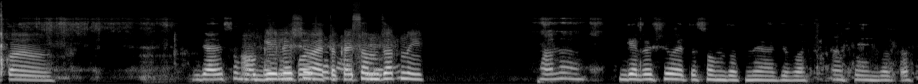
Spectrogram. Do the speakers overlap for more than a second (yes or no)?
yes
